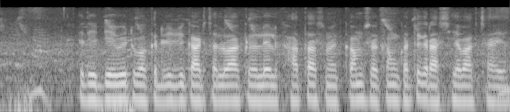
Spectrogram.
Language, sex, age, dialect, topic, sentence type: Maithili, male, 31-35, Southern/Standard, banking, question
